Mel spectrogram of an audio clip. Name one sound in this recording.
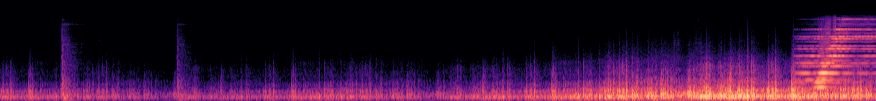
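A ball rolls along a wooden track with a low rumble that grows louder.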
